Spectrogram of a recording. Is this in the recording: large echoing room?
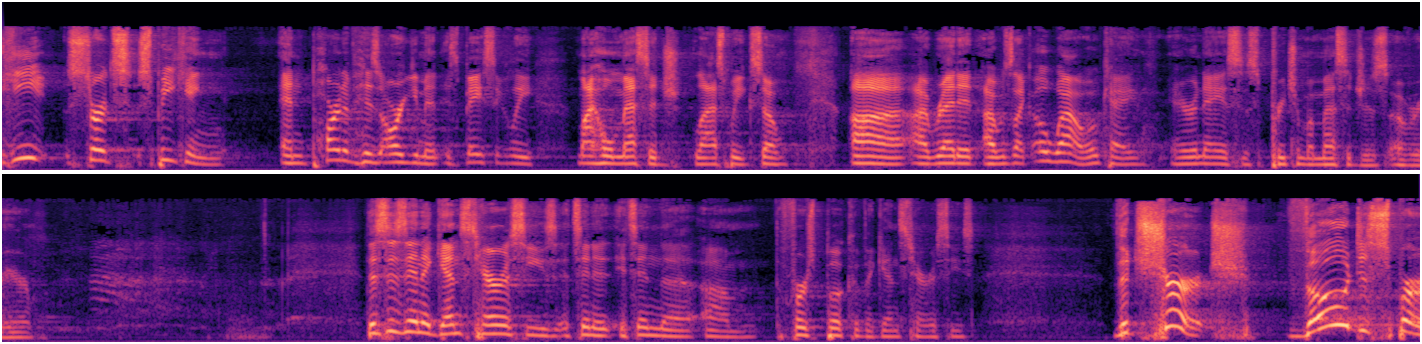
yes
